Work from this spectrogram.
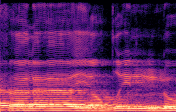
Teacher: ഫലാ യദില്ലു ضادിന് കസ്ർ നേരത്തെ സൂചിപ്പിച്ച പോലെ കുറഞ്ഞ തഫ്ഖീം കൊടുക്കുക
